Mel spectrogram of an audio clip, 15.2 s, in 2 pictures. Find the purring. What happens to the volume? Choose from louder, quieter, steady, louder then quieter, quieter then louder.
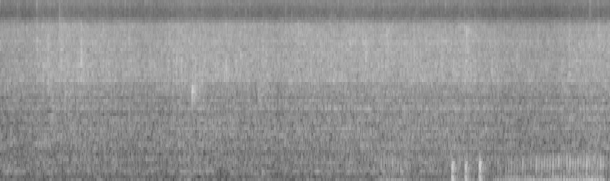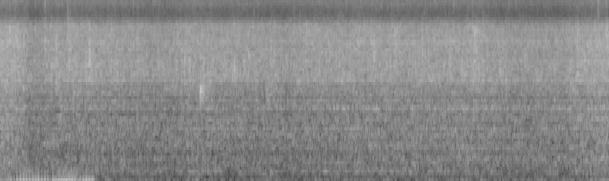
quieter.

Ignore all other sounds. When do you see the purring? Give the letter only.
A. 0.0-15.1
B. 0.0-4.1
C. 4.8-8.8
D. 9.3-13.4
C.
